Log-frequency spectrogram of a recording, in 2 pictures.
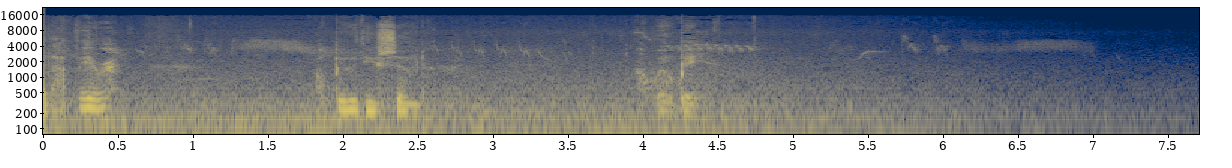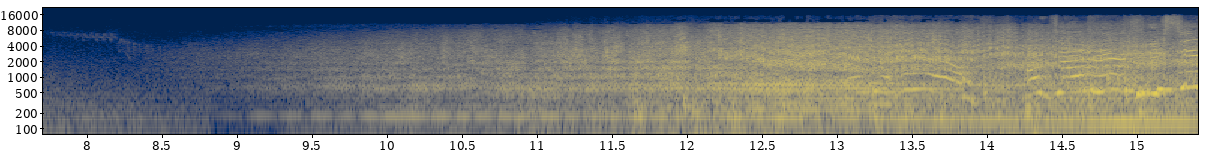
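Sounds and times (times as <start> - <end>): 
propeller airplane flying overhead: 0.0 - 5.2, 8.6 - 15.3
speech: 0.1 - 0.7, 1.8 - 2.7, 4.0 - 4.5.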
